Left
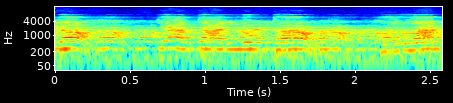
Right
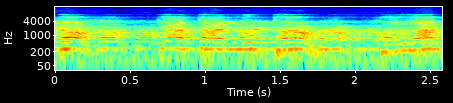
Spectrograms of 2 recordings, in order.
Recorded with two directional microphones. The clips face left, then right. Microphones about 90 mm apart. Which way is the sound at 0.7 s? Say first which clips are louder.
Even; 25° left (ahead or behind).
